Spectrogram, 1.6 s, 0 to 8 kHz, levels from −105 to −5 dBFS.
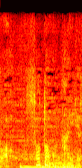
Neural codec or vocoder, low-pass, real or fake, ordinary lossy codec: none; 7.2 kHz; real; AAC, 48 kbps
